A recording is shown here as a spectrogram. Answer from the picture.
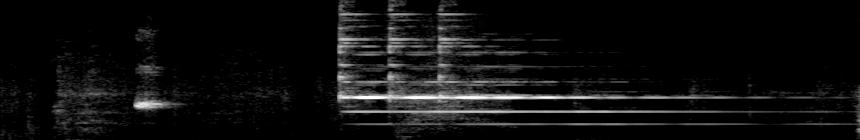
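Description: A workout round-timer bell rings about two seconds in: a few quick strikes, then a long ring that fades slowly. It marks the halfway point of the round.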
